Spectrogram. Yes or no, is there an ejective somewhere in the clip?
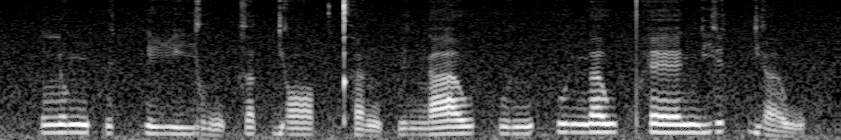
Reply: no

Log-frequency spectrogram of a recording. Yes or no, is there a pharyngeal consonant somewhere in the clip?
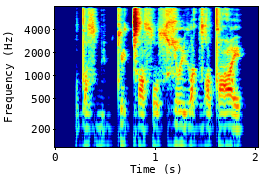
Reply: yes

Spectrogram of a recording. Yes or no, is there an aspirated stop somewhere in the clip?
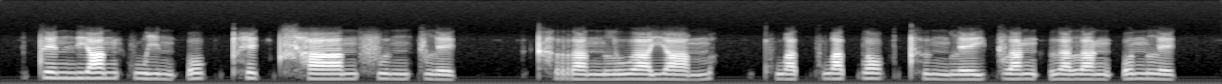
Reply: yes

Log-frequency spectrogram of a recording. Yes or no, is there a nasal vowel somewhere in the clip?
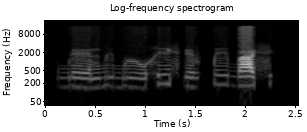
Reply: no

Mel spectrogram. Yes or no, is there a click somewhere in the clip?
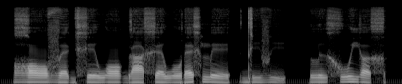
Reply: no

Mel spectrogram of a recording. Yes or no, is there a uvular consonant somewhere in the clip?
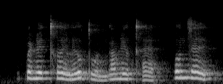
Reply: no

